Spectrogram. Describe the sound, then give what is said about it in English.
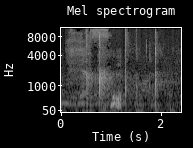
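A handful of scattered claps from a church audience asked who is ready to change some habits in their life, roughly four sharp hand claps at uneven intervals, fairly faint, with some indistinct voice murmur in the background. “Like, there are four claps there.”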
